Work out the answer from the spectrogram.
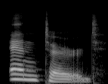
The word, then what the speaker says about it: entered: Entered. And that's like no, okay? You'll never pronounce ed, okay? You never pronounce ed. In fact, this you will pronounce the sound of D. Entered.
